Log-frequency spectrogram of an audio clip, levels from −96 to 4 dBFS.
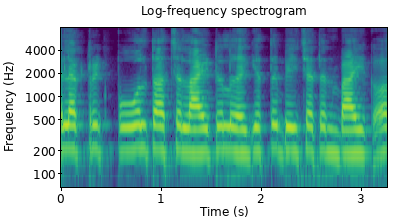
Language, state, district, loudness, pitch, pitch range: Kashmiri, Punjab, Kapurthala, -15 LUFS, 200 Hz, 195-210 Hz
